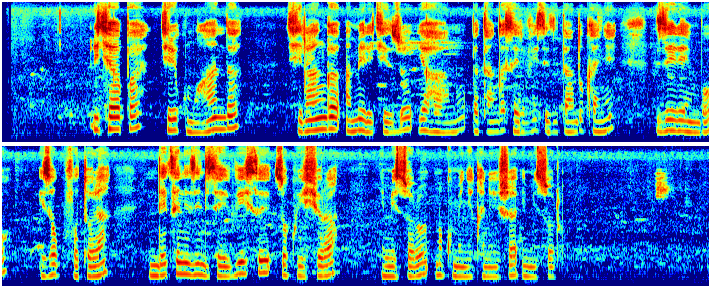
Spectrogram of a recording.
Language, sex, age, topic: Kinyarwanda, male, 36-49, government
